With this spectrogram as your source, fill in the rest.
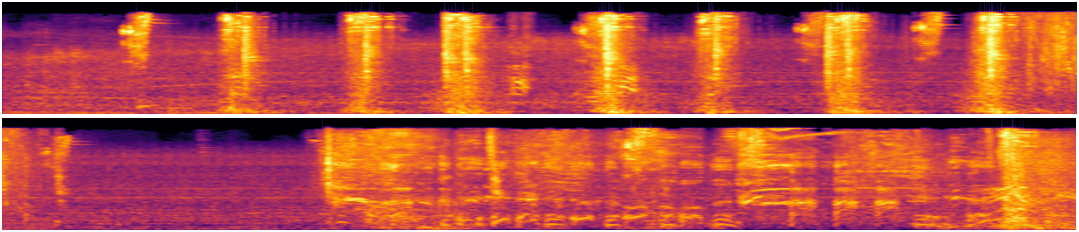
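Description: Heavy punches land with loud thuds in quick succession.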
